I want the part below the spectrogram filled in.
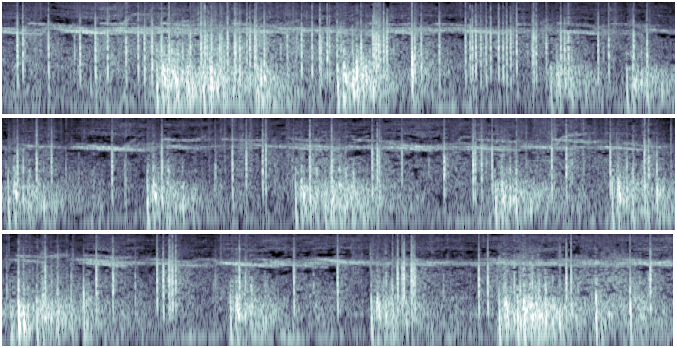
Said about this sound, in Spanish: Bueno, aquí van a estar sonando unos fuegos artificiales de fondo.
